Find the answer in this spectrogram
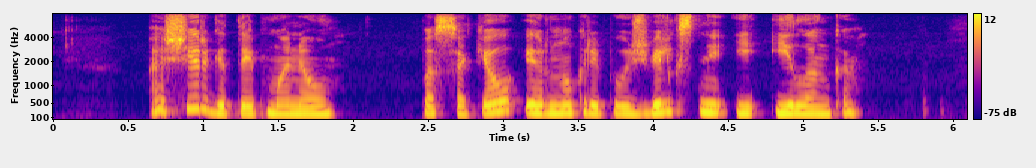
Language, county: Lithuanian, Vilnius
